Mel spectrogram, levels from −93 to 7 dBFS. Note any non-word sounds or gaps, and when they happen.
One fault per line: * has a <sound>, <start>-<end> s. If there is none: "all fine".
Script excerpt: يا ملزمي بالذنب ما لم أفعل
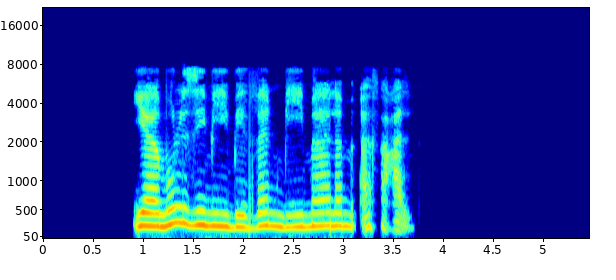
all fine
